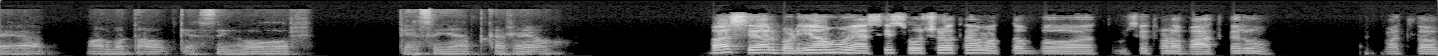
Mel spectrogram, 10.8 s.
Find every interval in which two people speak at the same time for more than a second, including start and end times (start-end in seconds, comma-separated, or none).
none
